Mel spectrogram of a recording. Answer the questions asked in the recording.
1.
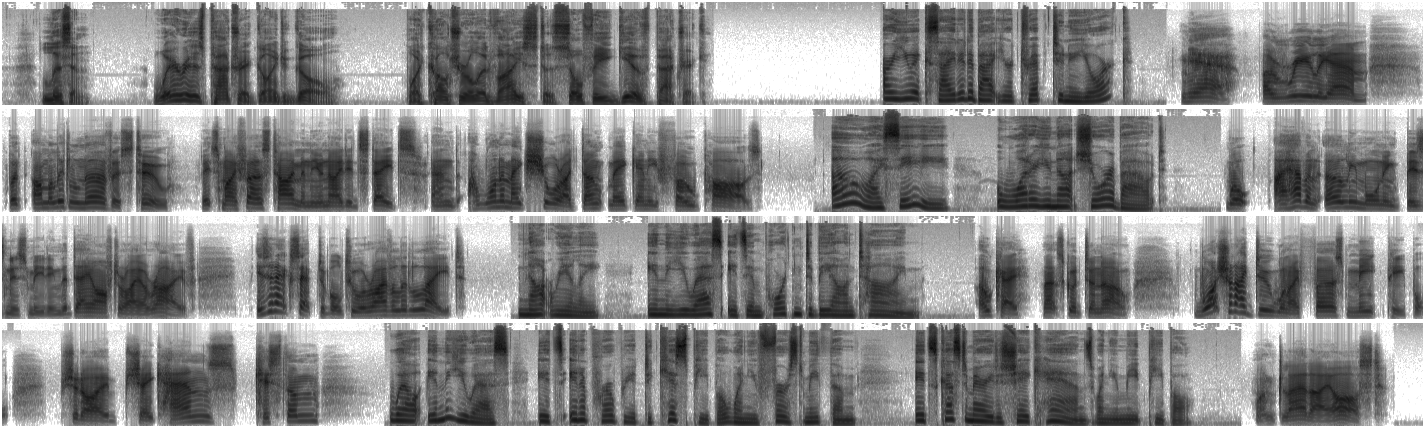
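New York, in the United States
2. Be on time, and shake hands instead of kissing when you first meet people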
